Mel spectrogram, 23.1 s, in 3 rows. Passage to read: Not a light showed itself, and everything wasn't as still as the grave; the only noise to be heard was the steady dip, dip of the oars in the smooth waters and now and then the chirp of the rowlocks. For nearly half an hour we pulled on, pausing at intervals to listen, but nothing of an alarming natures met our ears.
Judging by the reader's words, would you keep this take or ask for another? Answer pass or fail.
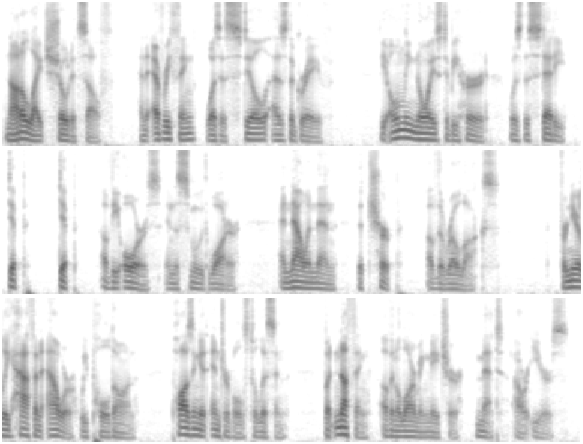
fail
